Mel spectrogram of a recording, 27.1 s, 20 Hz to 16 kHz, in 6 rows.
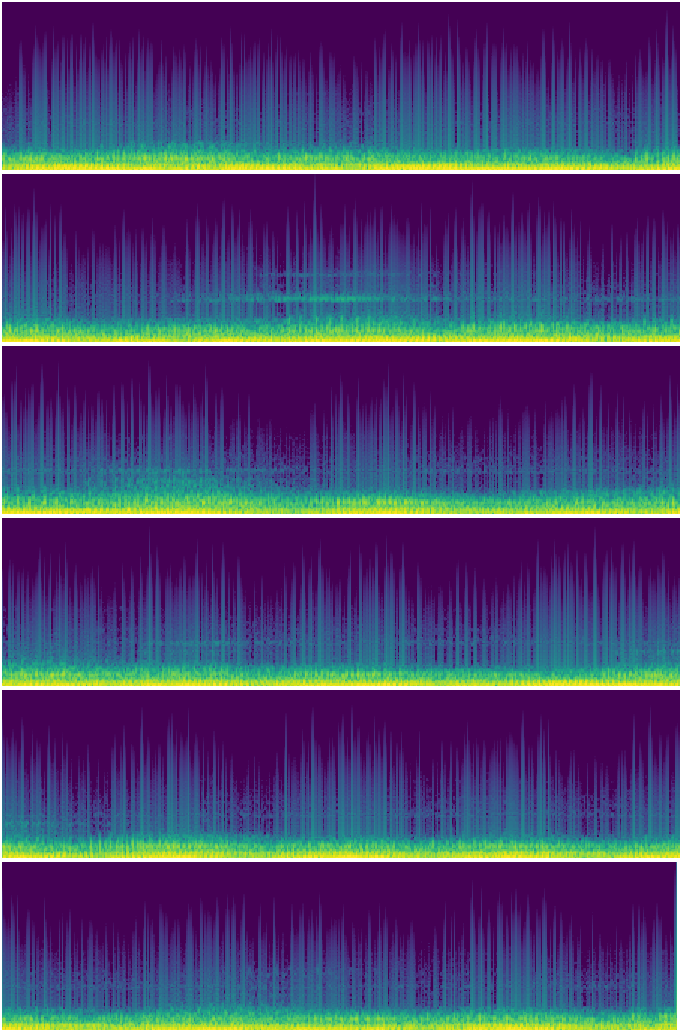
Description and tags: kerri-cat-lrdelay-loopable
This is fully loopable version of it (no fade in/out needed). Additionally - it was remixed with the same sound (slightly shifted, to make only 1 cat instead of 2), with swapped channels, to make the sound more centered/balanced.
